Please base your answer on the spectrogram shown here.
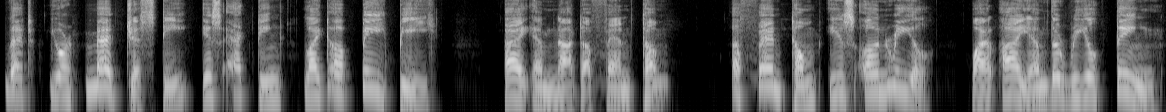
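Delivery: lightly voiced calm machine; Tik-Tok calmly scolds the rolling king. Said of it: "said Tik-Tok calmly".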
